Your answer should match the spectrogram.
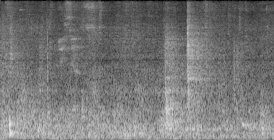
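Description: A steady low rumble of room noise with a few short rustling hisses, the loudest about two and a half seconds in.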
